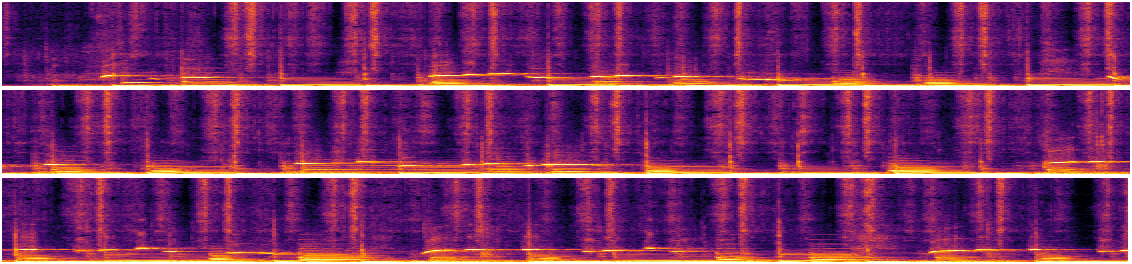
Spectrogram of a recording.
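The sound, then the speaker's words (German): Someone whistles a lively, hopping melody while walking down into a subway station, with quick rising and falling phrases repeated over a steady, thumping rhythmic accompaniment that continues throughout. “Ich ging hinunter zur U-Bahn und pfiff ein Liedchen.”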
